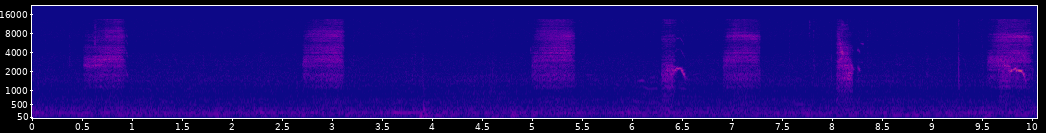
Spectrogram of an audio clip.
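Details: In a nest box beside a chimney in Ságvár, Hungary, nine 19-day-old barn owl chicks give rough, airy hisses, seven or eight bursts spaced one to two seconds apart, with a faint low hum beneath.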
